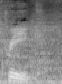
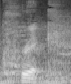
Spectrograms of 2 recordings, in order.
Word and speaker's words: creek: The word creek, it's pronounced creek. She, to her dying breath, said crick. – Crick. – I go, there's two E's.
